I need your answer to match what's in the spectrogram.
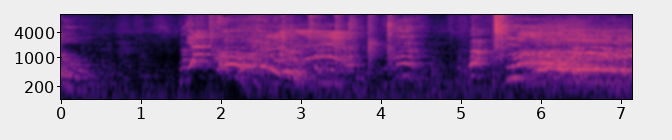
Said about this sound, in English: Oh, another. The back of the head. Open hand slap. Oh!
